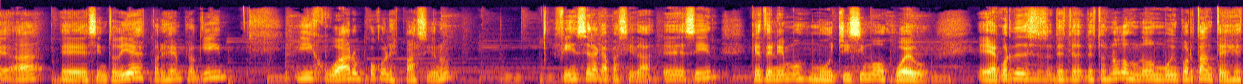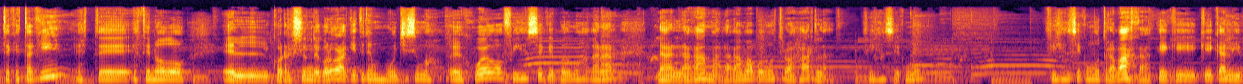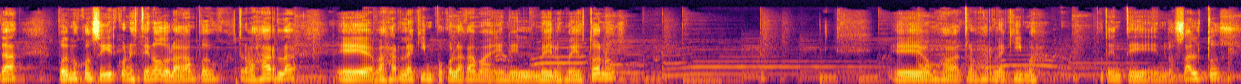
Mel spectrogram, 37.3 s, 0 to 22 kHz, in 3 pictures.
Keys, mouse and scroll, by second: 0.1 click, 5.0-5.5 scroll down 9, 6.3-6.9 scroll down 8, 11.4 scroll down 2, 11.8 middle click, 12.6-14.5 scroll up 10, 14.5 scroll up 2, 16.8-17.2 scroll up 6, 17.6 middle click, 19.6 click, 23.7-25.2 scroll down 6, 25.2 scroll up 3, 28.2 click, 34.5 click.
